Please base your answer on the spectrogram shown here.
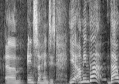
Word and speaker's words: Insurgentes: You're pretty close. It's It's Insurgentes, which is the the Spanish I I I did a lot of interviews around the time Spanish for "vertical complexity"? Guess what it's Spanish for. No, but I remember doing interviews at the time and being interviewed by American DJs, bless them, and they were pronouncing it Insurgentes. Insurgenies. Anyway, Insurgentes.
